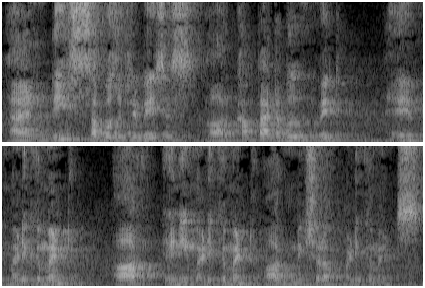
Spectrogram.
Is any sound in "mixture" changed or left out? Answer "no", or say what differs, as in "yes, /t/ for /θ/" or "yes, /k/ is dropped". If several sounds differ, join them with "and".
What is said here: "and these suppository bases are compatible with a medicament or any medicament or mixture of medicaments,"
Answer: yes, /s/ is dropped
